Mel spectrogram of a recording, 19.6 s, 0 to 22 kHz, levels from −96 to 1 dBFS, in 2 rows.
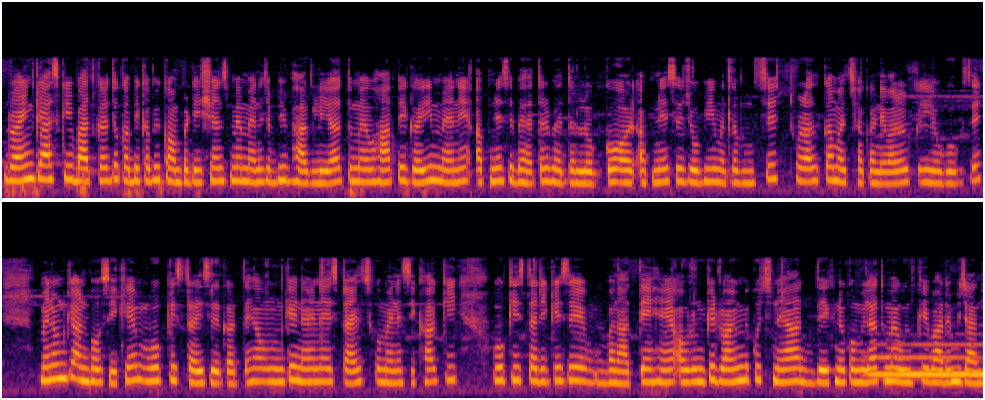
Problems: background sounds at intervals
